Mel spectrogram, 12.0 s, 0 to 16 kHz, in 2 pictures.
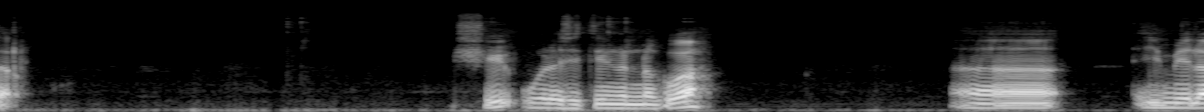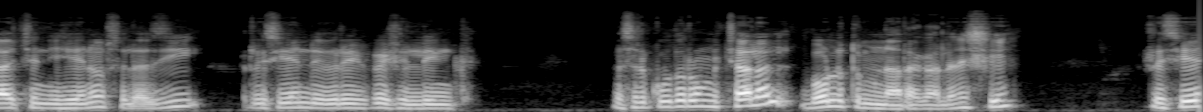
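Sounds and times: faint computer mouse click: 0:01.4 - 0:01.7.

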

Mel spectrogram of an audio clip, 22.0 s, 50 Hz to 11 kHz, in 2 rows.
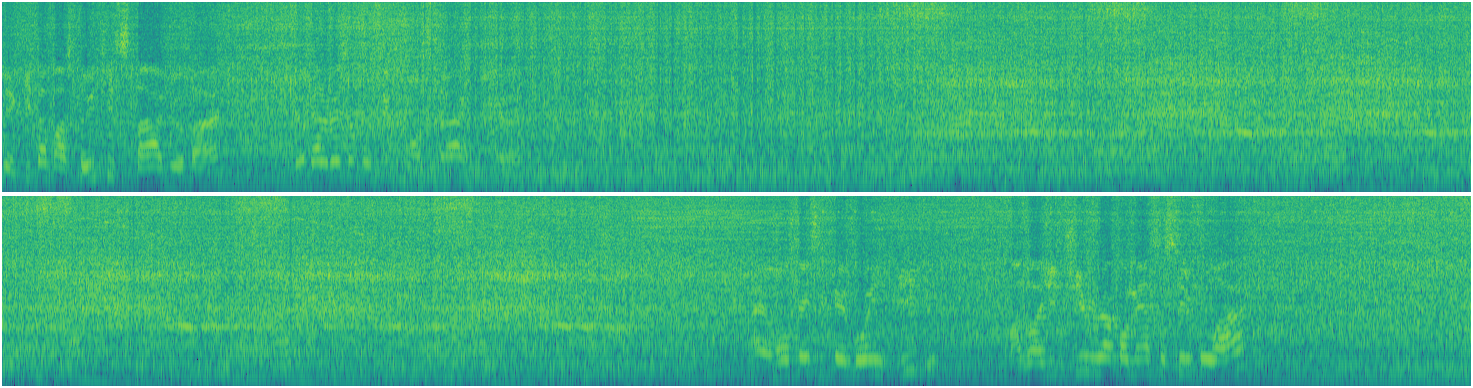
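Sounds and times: car engine idling: 0:00.0 - 0:22.0.

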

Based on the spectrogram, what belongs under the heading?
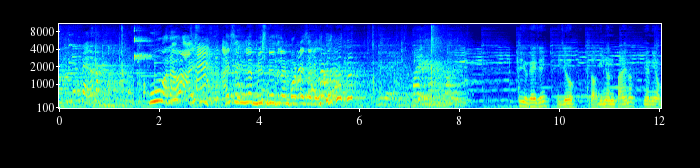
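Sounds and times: young women talking: 0:00.0 - 0:01.5.

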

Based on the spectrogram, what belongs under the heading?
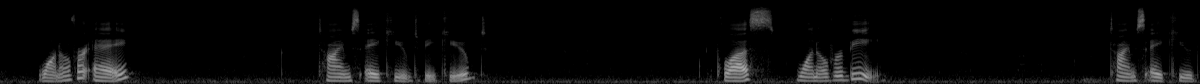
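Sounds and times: marker scratching on paper: 0:01.5 - 0:02.8, 0:03.4 - 0:07.5, 0:09.2 - 0:10.6.

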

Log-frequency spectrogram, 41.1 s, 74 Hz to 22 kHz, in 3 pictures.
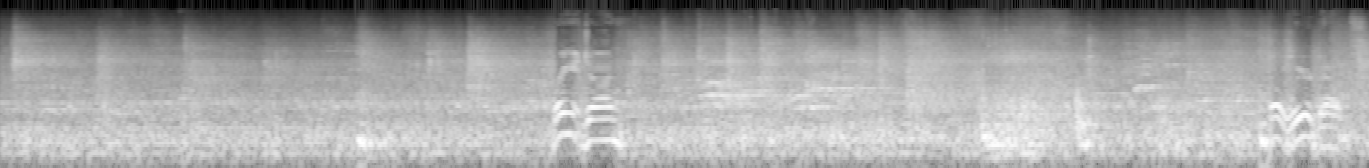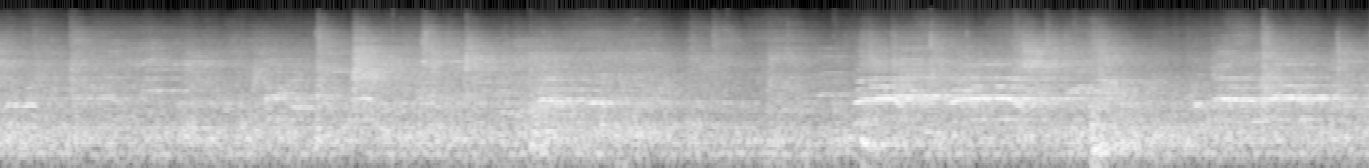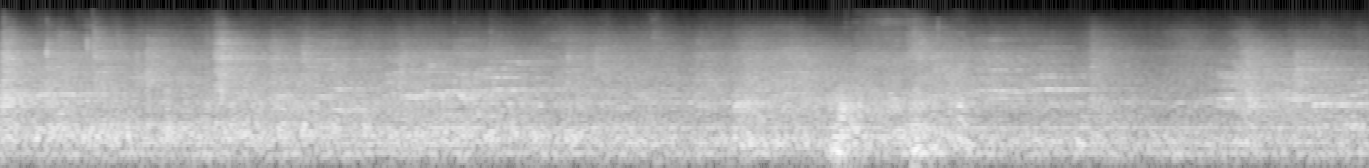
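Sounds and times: hockey sticks and puck clacking: 0:03.6 - 0:05.1, 0:06.2 - 0:31.2
spectators shouting: 0:21.8 - 0:28.5.

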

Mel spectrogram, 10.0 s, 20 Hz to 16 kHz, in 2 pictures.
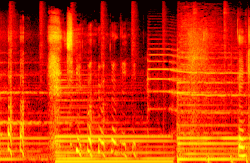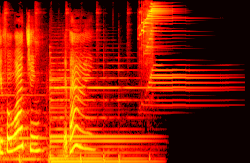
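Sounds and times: background music: 0:00.0 - 0:08.5
bell-like chime: 0:07.8 - 0:10.0.

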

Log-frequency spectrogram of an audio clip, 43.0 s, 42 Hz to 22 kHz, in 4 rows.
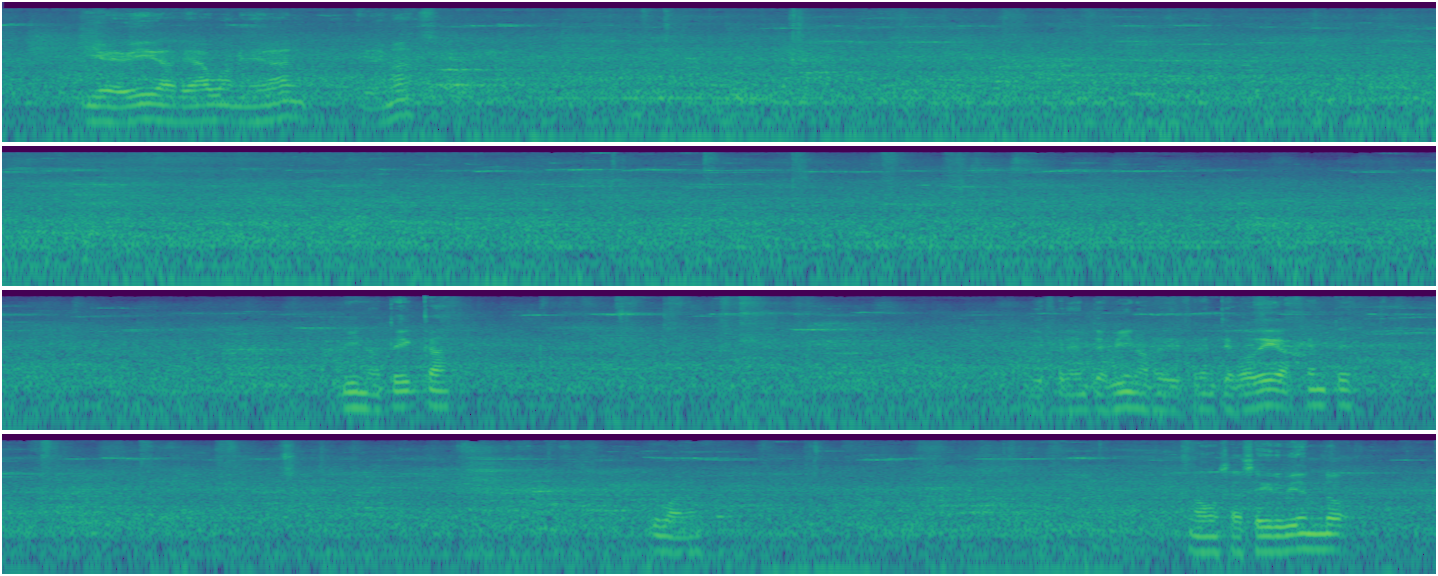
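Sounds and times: faint continuous hum: 0:00.0 - 0:43.0.

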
